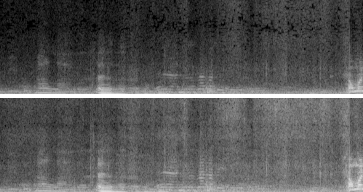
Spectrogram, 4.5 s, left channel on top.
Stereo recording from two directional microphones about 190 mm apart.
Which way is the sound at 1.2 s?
70° right (ahead or behind).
